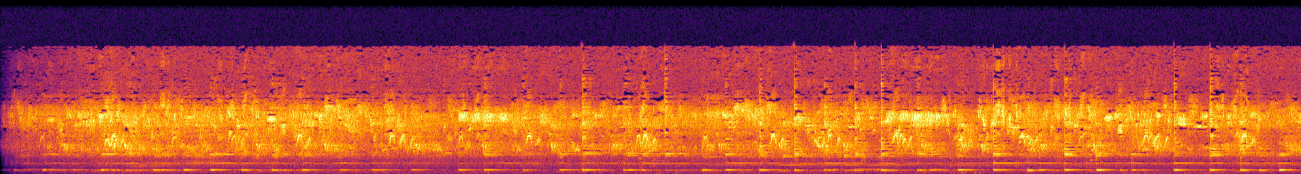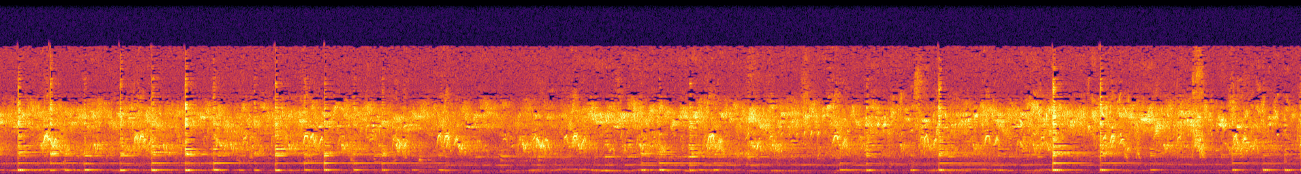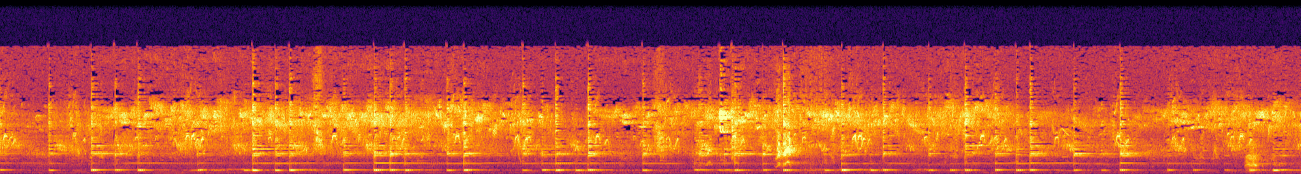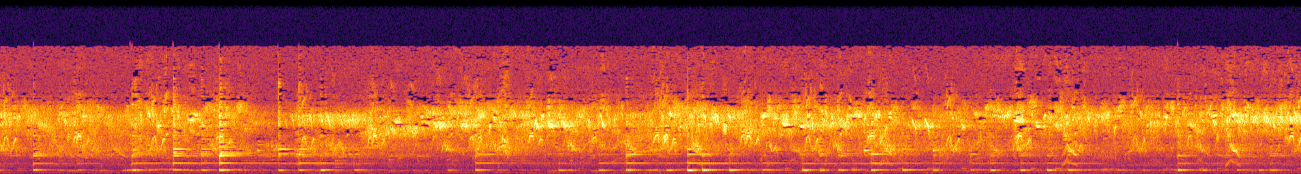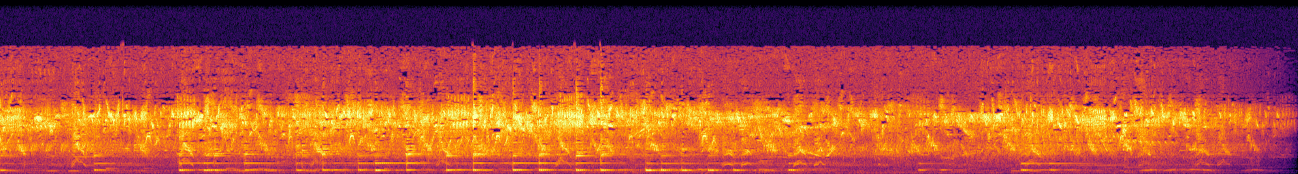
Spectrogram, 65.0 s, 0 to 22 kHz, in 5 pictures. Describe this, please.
20190625.hamlet.day.087
Rural ambiance with birds and cowbells noise (close). EM172 Matched Stereo Pair (Clippy XLR, by FEL Communications Ltd) into Sound Devices Mixpre-3. Recorded near Muda, a tiny village in N Spain (Palencia province). EM172 Matched Stereo Pair (Clippy XLR, by FEL Communications Ltd) into Sound Devices Mixpre-3.
cowbell, farm, birds, village, ambiance, cow, field-recording, countryside, moo, bovine, cattle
